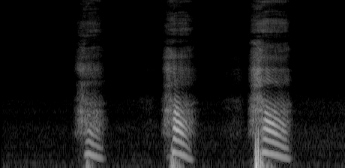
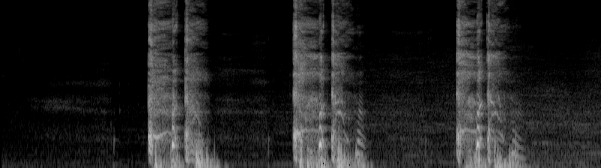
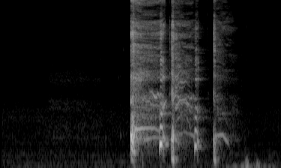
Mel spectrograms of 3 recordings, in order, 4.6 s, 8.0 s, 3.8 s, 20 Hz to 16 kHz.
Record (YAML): exhalation_length: 4.6 s
exhalation_amplitude: 13838
exhalation_signal_mean_std_ratio: 0.3
three_cough_length: 8.0 s
three_cough_amplitude: 12985
three_cough_signal_mean_std_ratio: 0.4
cough_length: 3.8 s
cough_amplitude: 15271
cough_signal_mean_std_ratio: 0.3
survey_phase: beta (2021-08-13 to 2022-03-07)
age: 18-44
gender: Female
wearing_mask: 'No'
symptom_cough_any: true
symptom_runny_or_blocked_nose: true
symptom_sore_throat: true
symptom_fatigue: true
symptom_headache: true
smoker_status: Ex-smoker
respiratory_condition_asthma: false
respiratory_condition_other: false
recruitment_source: Test and Trace
submission_delay: 1 day
covid_test_result: Positive
covid_test_method: RT-qPCR
covid_ct_value: 19.1
covid_ct_gene: ORF1ab gene
covid_ct_mean: 20.4
covid_viral_load: 210000 copies/ml
covid_viral_load_category: Low viral load (10K-1M copies/ml)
